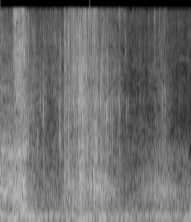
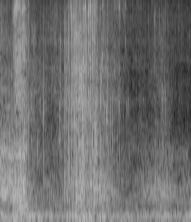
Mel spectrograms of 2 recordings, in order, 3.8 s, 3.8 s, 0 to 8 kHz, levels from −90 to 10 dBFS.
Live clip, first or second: first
